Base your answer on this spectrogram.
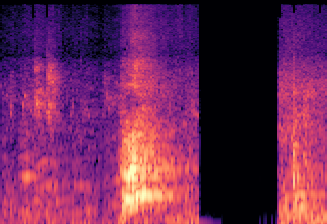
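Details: German Shepherd named Leo, a pet playing with a water mug held in his mouth, gives a single loud, broad bark lasting about half a second, preceded by faint chatter and followed by a short silence and low rustling.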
